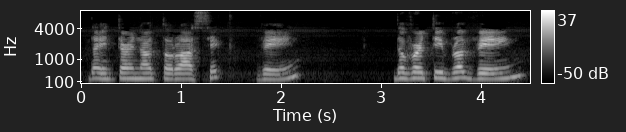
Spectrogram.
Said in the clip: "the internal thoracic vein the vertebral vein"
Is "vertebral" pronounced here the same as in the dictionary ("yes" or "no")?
yes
